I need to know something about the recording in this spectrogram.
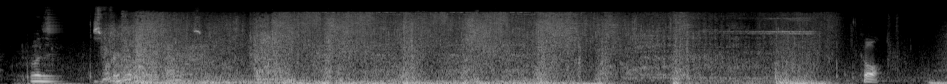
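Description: A monster snarls and thrashes with heavy crashing blows.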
